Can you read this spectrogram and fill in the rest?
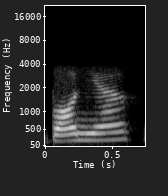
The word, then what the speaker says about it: Bonya: I'm actually writing another book, and it's called Bonya, which is spelled B-O-N-Y-A. It's Bonya, a father's covenant, because that's where my father came from.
